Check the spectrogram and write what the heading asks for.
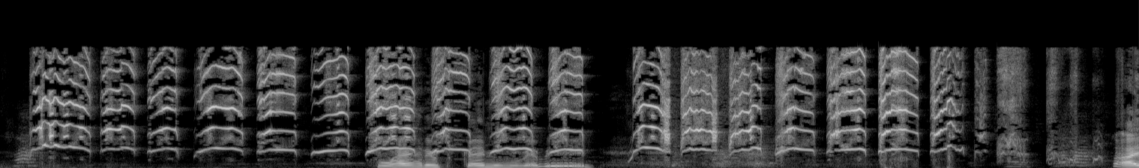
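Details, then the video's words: Screaming baby rabbit giving piercing, strongly harmonic squeals in quick succession, roughly two per second, broken by a brief pause and mixed with some lower, wavering cries midway. "Rabbit baby screaming / Baby rabbit sound"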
